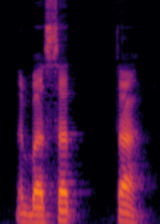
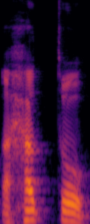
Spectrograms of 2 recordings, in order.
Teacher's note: پہلے حرف طا کی صفت استعلاء و اطباق باقی رہے گی مگر قلقلہ نہیں ہوگا. اس ادغام کی بس یہی 4 مثالیں ہیں.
